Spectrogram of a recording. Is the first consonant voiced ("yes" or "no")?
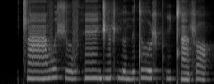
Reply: no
